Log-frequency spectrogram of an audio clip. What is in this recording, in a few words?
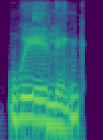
"whaling", Indian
